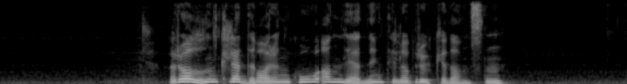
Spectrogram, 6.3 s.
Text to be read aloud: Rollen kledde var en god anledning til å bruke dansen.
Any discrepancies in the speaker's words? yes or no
no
